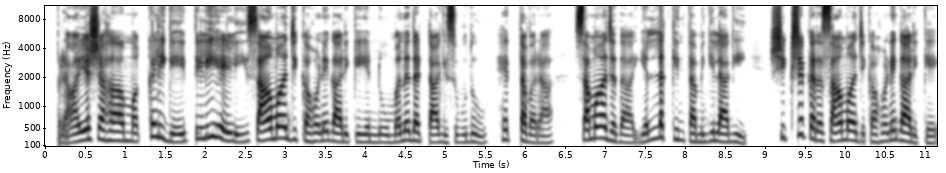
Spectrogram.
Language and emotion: Kannada, neutral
